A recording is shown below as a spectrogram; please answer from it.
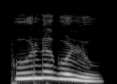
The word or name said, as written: ಪೂರ್ಣಗೊಳ್ಳು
